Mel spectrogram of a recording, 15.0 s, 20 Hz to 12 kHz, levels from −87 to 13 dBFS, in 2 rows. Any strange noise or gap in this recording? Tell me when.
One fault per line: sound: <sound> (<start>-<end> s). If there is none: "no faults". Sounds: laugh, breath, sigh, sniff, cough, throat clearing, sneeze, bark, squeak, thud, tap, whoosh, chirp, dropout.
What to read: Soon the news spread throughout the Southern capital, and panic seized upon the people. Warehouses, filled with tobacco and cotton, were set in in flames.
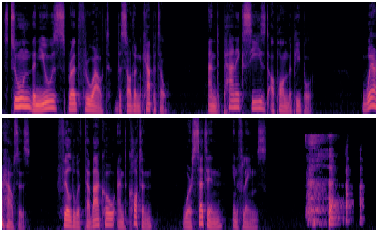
sound: dropout (0.1-0.2 s)
sound: laugh (13.5-14.7 s)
